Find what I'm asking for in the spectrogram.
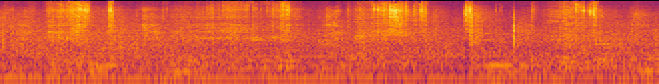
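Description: Wood being shaved down to bevel marks for a birchbark canoe part, a steady scraping and rasping of a blade across the grain with repeated strokes at close range, and faint talk in the background.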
